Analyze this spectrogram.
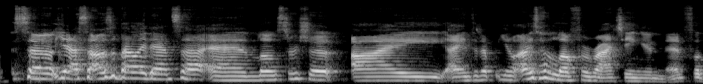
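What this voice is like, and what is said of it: Australian accent. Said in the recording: “the great accent. ... the Australian.”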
